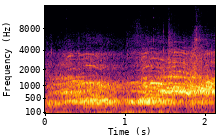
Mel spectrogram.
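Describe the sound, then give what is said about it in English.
Protest crowd at Place de la République in Paris, at night, chanting against the passing of the pension bill: a mass of voices shouts together in a continuous, loud chant. “Paris, stand up, rise up. That was the chant last night at the Place de la République, where once again crowds came out to denounce the passing of the pension bill”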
